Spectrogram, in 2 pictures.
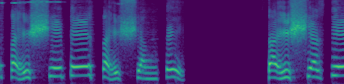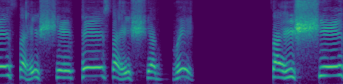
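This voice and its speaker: A woman teaching a language class, reciting verb forms one by one in a slow, deliberate chant for students to repeat. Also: sits high. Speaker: Sanskrit teacher. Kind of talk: reciting verb conjugations in a lesson.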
